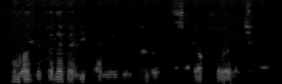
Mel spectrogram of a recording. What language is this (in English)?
Bangla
